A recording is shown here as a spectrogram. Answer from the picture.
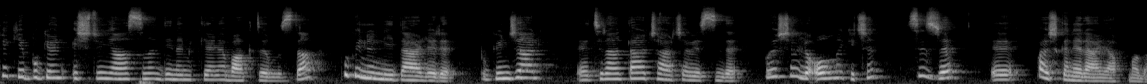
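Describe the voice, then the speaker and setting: Her pitch is high and swings very widely. The woman's tone is dark and mellow. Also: moderate pace. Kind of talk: formal interview. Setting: on-site interview with crew.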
